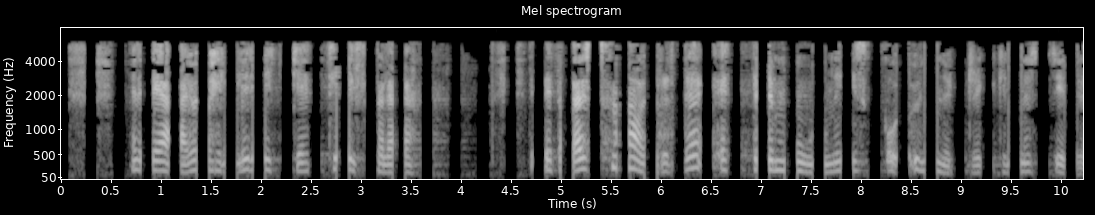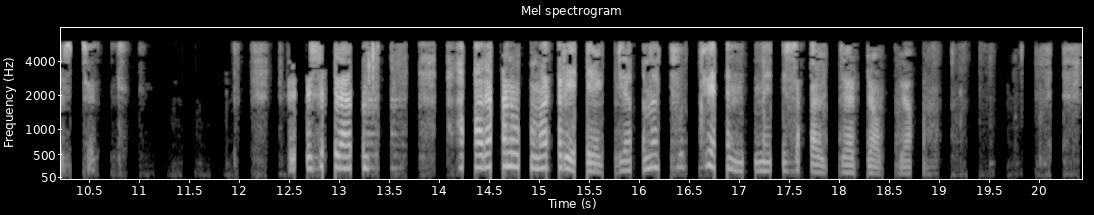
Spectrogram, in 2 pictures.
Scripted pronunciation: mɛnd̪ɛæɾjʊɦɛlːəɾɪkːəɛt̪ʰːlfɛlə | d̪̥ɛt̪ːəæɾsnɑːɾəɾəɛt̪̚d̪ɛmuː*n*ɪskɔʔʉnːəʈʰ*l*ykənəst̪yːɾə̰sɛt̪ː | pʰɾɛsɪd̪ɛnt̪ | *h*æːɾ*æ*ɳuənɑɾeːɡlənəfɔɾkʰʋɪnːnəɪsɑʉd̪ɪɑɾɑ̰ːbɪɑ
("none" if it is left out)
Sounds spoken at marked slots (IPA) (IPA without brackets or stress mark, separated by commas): n, ɾ, h, æ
